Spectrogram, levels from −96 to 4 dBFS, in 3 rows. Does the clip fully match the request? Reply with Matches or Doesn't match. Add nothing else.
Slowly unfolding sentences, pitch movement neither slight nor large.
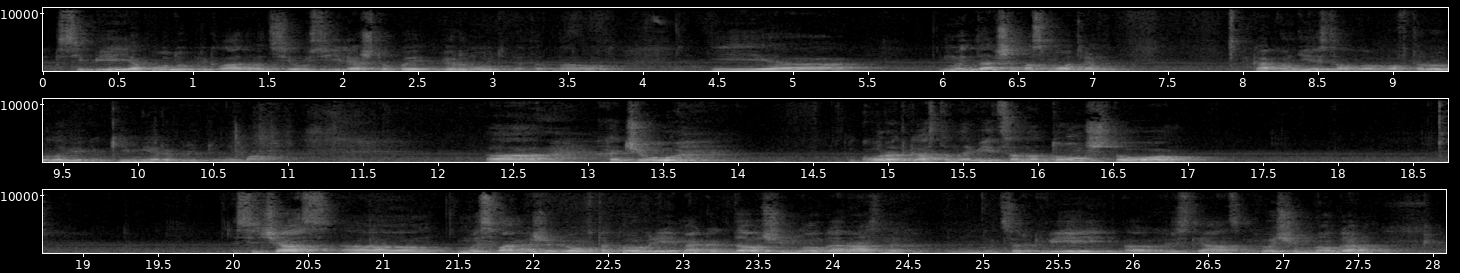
Matches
